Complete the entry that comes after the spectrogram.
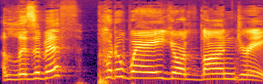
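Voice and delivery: slow, intimidating, stern dad voice. Retelling her dad confronting her on the stairs, imitating Dad's scary voice. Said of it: "said in his best scary dad voice".

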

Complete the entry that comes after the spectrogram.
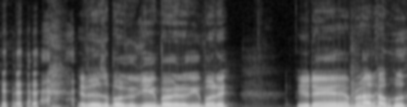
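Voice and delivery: very loud, booming big-man voice at full volume. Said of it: "I don't know why I made him sound like [name]".

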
